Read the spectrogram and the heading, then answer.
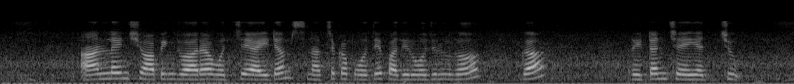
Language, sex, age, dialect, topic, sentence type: Telugu, female, 25-30, Telangana, banking, statement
